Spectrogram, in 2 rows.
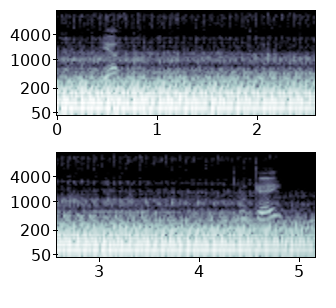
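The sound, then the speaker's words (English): A loud, rough Ford 250 pickup with a V10 engine, probably straight-piped with no muffler, idles with a deep, uneven rumble that rises and falls, a choppy misfire in its rhythm, with a couple of brief chirps over the top. “I believe they've probably straight-piped the pickup. It probably doesn't have a muffler on it, to be honest with you.”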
